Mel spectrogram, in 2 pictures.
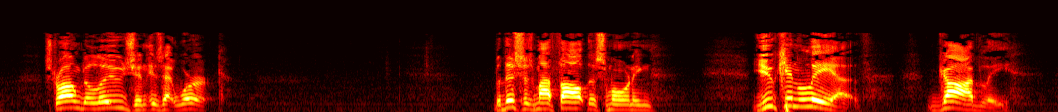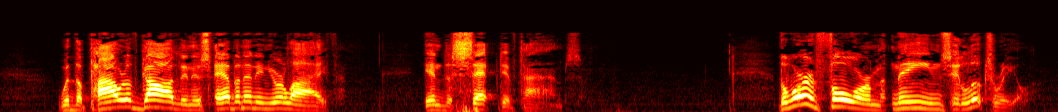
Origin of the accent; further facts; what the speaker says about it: South Carolina, United States; now in Kentucky, United States; I'm originally from South Carolina. I've been in Kentucky for 30 years.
